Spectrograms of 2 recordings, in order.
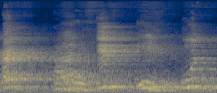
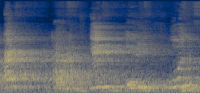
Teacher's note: Sekarang ni kata ulama, dari segi makhraj, tempat keluar bunyi tak dengan dal mesti sama. Dia guna hujung lidah tahan pada gigi kacip.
